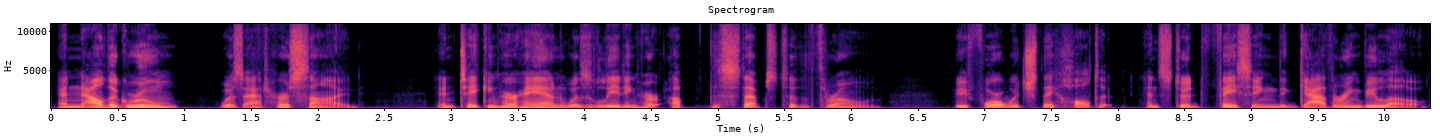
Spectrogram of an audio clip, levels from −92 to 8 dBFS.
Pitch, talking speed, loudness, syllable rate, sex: 135 Hz, 180 wpm, -21 LUFS, 4.8 syllables/s, male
